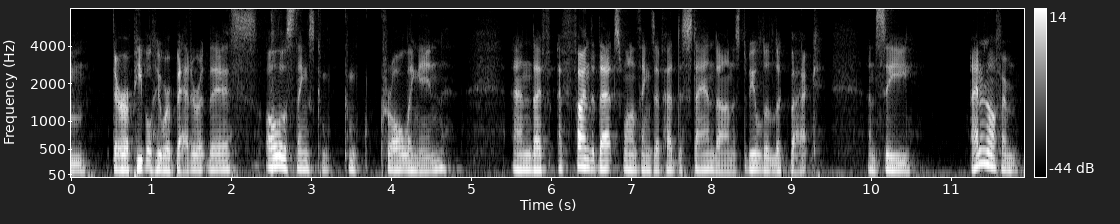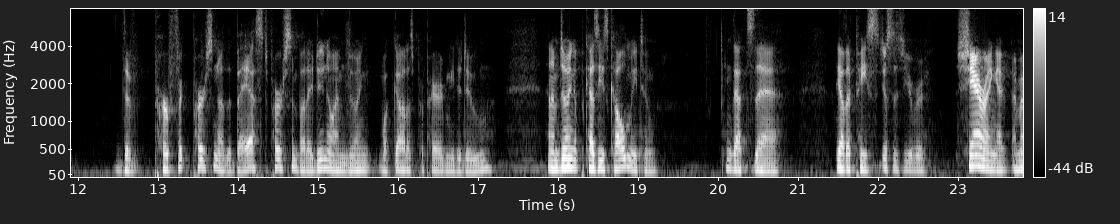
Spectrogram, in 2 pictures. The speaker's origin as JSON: {"language": "English", "country": "Ireland", "said": "I remember being at high school, and I come from Ireland."}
